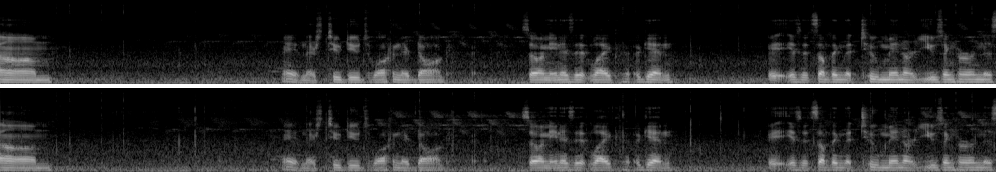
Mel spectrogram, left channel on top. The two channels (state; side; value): normal; both; correlation 0.50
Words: and there's two dudes walking their dog. So, I mean, is it, like, again, is it something that two men are using her in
